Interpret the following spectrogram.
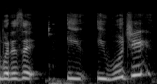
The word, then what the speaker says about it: Iwuji: Sorry if I say your last name wrong, but is it Iwuji? Iwuji.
